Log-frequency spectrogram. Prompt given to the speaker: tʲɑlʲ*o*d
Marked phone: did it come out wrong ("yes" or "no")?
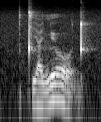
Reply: no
